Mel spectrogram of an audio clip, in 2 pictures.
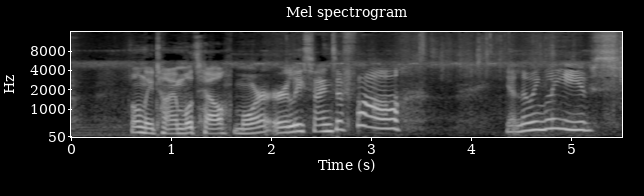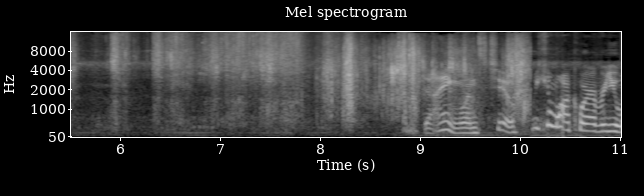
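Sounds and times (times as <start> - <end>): footsteps on grass and dry leaves: 3.5 - 10.2.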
